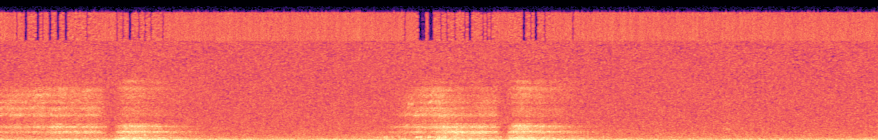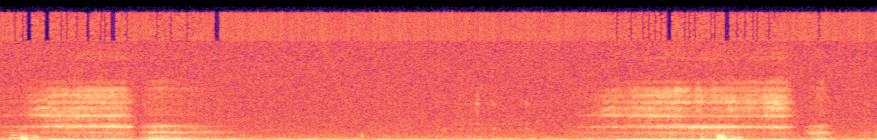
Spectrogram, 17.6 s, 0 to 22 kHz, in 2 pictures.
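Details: Elderly female Labrador sleeping: soft snorting snores with each breath, about 12 a minute, over steady background hiss; ordinary sleep snoring.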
